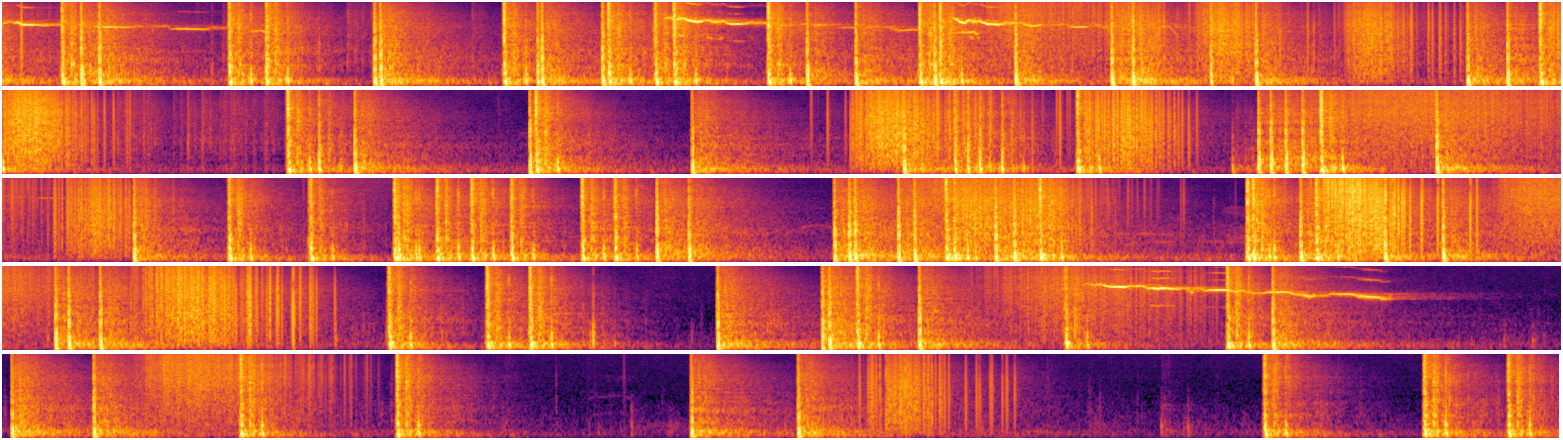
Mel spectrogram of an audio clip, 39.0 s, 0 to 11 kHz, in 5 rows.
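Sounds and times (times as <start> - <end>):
falling firework whistle: 0.0 - 1.6, 3.2 - 7.2, 28.5 - 30.8
fireworks bursting and crackling: 0.0 - 38.9.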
